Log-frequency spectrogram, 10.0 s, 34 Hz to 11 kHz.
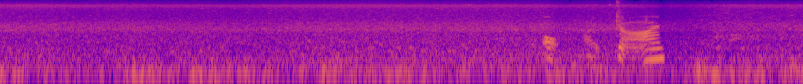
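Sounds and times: strong wind through trees: 0.0 - 10.0.

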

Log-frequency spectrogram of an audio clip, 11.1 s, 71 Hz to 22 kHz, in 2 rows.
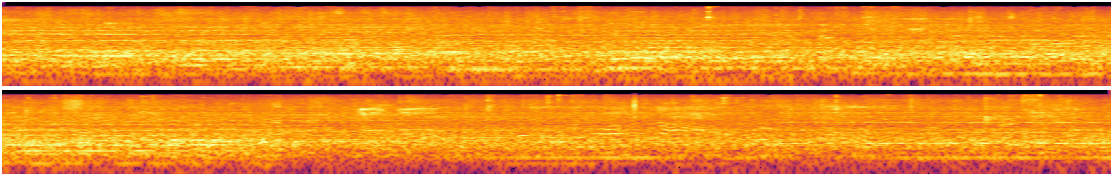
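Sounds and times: crowd talking in echoing hall: 0.0 - 11.0.

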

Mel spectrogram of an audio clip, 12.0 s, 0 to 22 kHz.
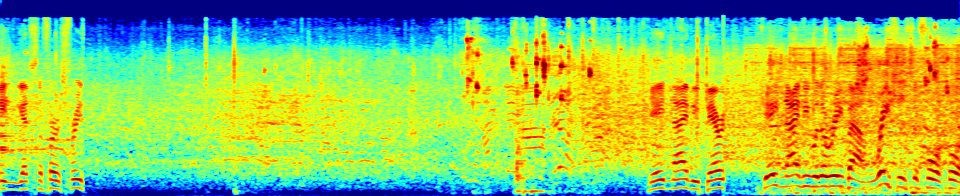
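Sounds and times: shoe squeaks: 5.8 - 7.2
arena crowd murmuring: 8.2 - 12.0.

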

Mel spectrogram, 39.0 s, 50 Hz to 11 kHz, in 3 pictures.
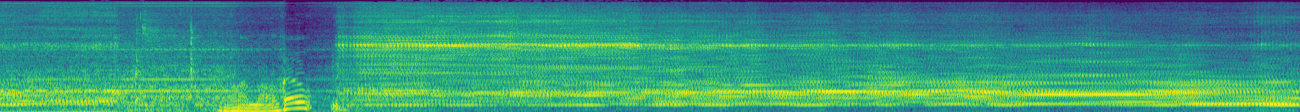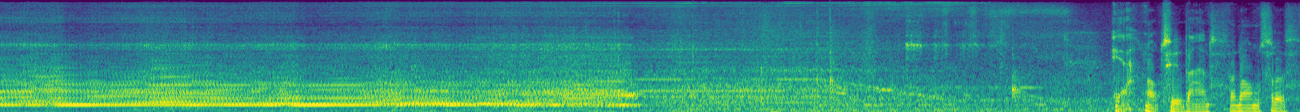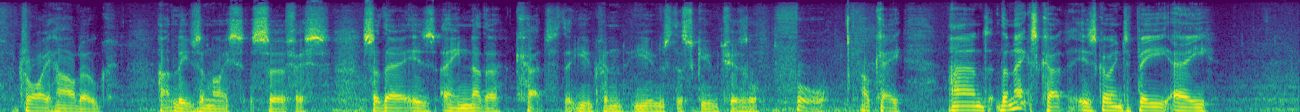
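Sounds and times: wood lathe humming: 0.0 - 23.7
chisel cutting wood: 3.3 - 23.2.

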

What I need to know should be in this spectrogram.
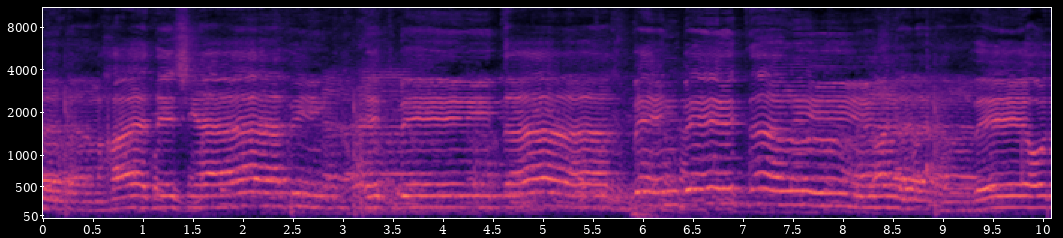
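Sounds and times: man singing melismas: 0.0 - 10.0.

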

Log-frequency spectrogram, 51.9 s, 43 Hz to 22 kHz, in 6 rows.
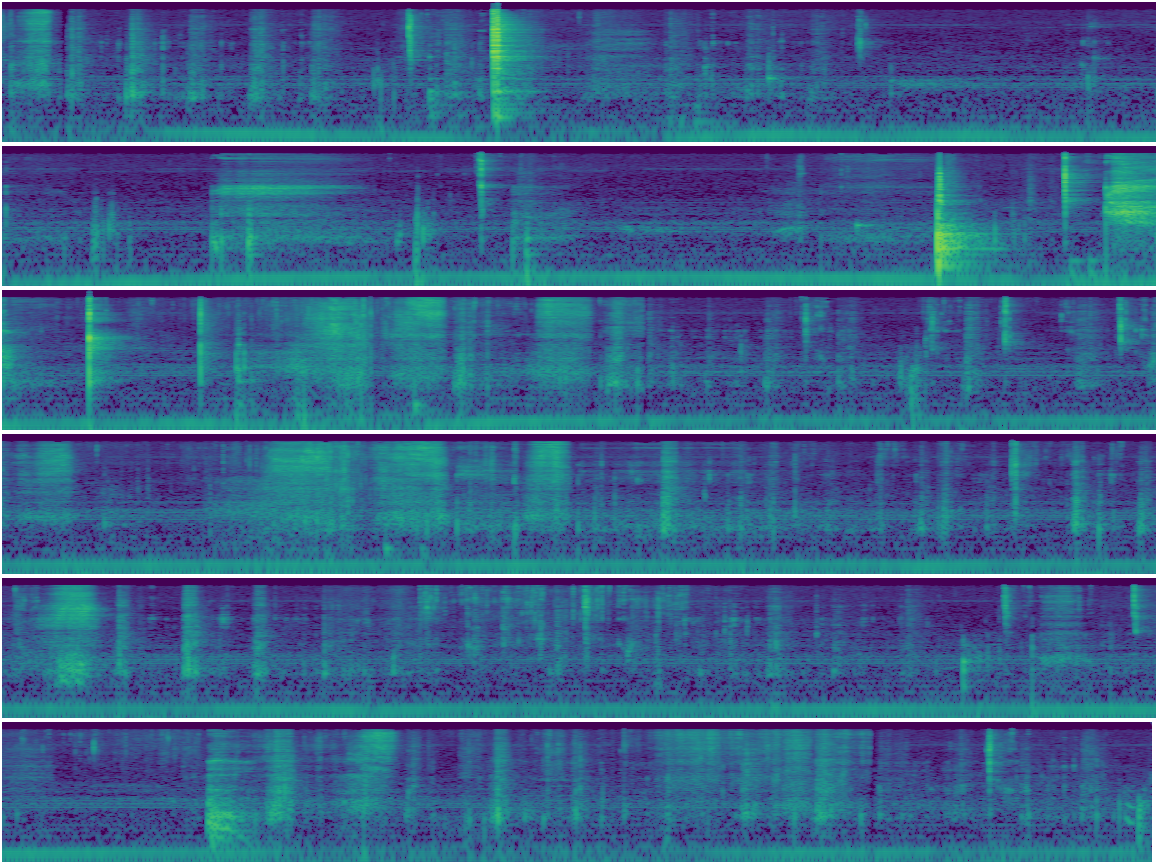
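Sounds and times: close-up chewing with crunches: 0.0 - 3.7, 4.4 - 6.7, 18.8 - 51.9
steady low hum: 0.0 - 51.9.

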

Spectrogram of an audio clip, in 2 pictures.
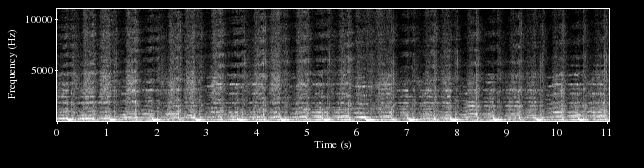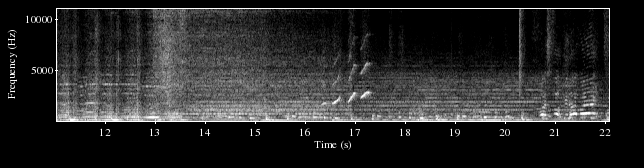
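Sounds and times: electronic dance music: 0.0 - 22.0.

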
